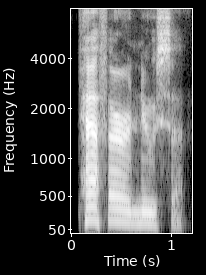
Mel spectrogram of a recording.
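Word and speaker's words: Pfeffernüsse: In German, it would be said as Pfeffernusse. So I wasn't that far off. And in English, Pfeffernusse. Pfeffernusse.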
